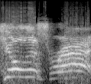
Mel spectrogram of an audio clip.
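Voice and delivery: very high, loud, put-on character yell. Warning the party in character during a rat fight: yelling in character. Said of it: "so you yell".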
